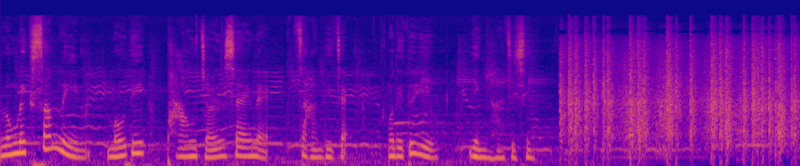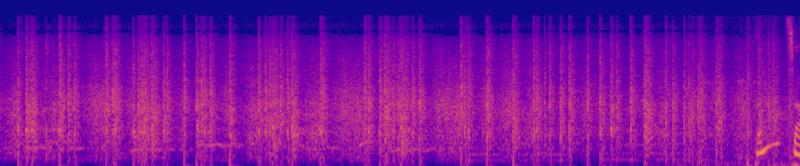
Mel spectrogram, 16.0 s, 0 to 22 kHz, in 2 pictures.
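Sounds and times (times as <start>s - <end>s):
firecrackers crackling: 5.6s - 16.0s.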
